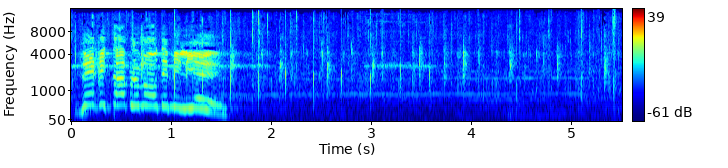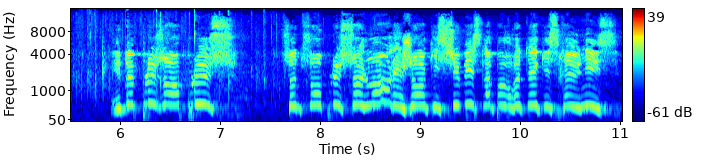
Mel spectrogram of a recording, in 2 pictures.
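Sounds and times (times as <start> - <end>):
speech: 0.0 - 1.7, 5.9 - 11.0
audience applauding: 0.0 - 7.6.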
